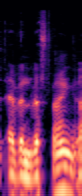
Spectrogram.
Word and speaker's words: Even Westvang: And my name is Evan Westvang.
